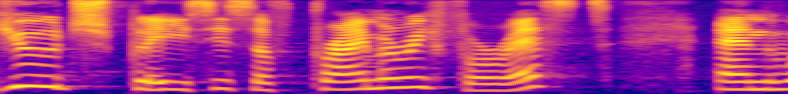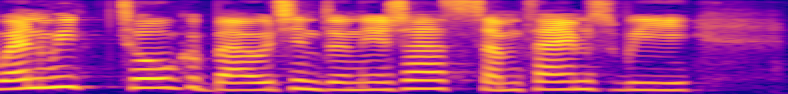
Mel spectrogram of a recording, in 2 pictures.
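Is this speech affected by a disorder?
No.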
